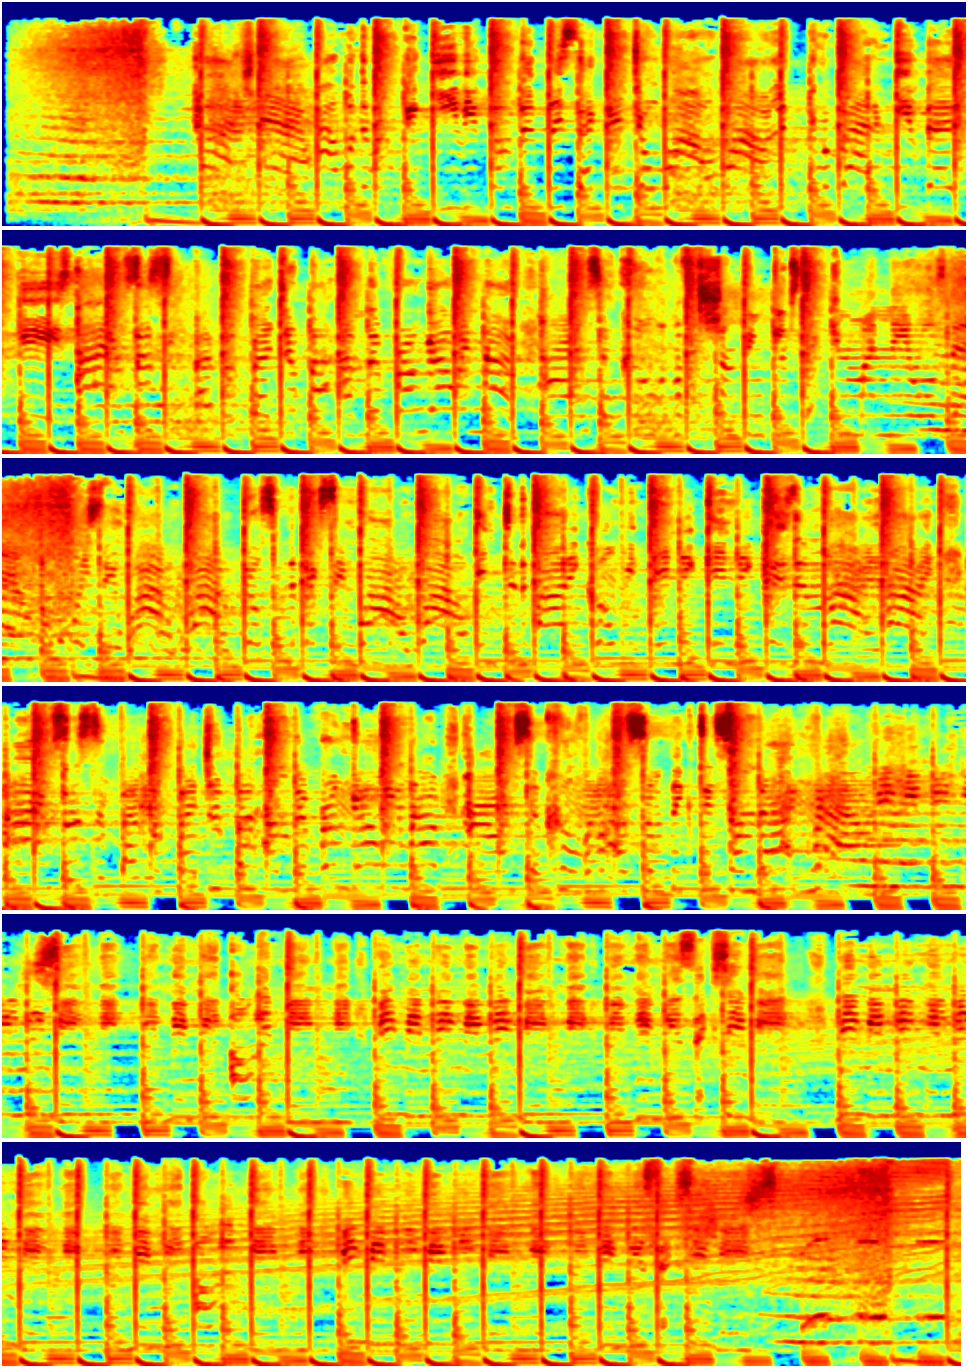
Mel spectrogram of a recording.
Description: Nhạc Chuông Remix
